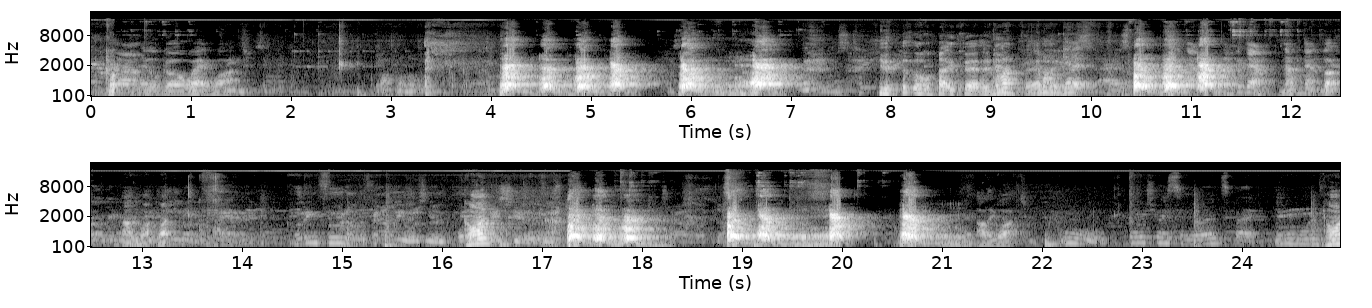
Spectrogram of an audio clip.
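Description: A man talks excitedly to a dog close by.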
